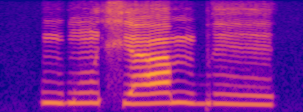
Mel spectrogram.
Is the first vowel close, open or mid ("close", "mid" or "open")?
close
